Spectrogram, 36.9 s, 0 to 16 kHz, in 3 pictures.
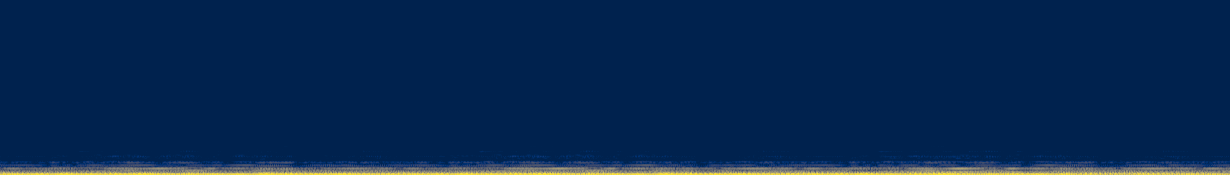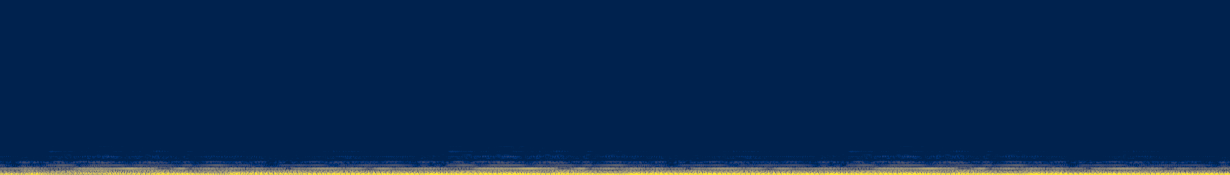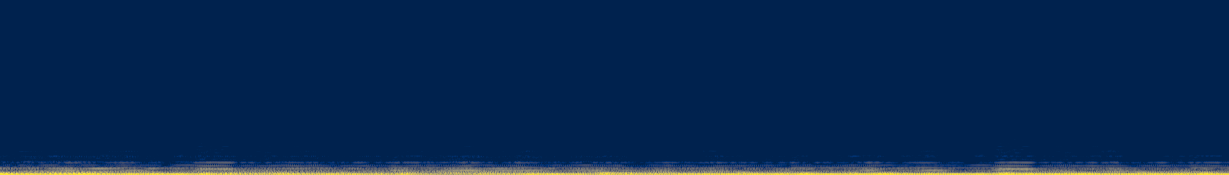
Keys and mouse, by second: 1.5-1.9 alt+middle drag, 3.9 alt+middle drag, 5.4-8.2 shift+drag, 8.3-9.3 drag, 9.2 KP_0, 10.5 click, 12.2 middle drag, 12.5-13.0 alt+middle drag, 13.3 middle drag, 13.9 alt+middle click, 16.2 click, 17.1 click, 17.5 click, 18.0 click, 18.4-19.0 drag, 19.5-20.3 alt+middle drag, 20.6 middle drag, 22.0-24.1 alt+middle drag, 27.5 middle drag, 28.0 middle drag, 28.4-29.7 alt+middle drag, 29.8 middle drag, 32.9 click, 34.5-36.1 drag.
